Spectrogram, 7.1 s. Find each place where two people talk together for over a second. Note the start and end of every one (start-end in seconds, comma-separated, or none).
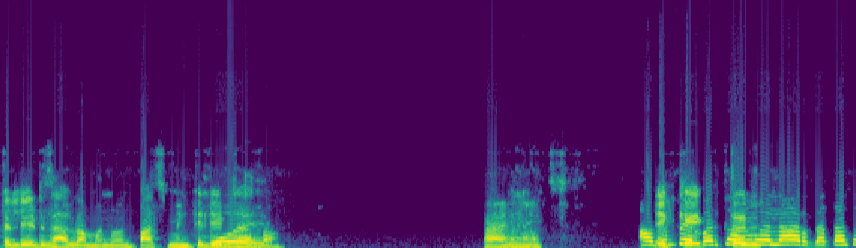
none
